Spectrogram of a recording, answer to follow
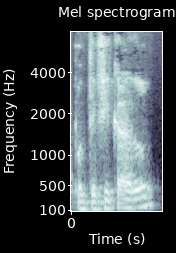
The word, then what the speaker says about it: pontificado: Vale, la palabra pontificado es una palabra llana, porque tiene el acento en esta sílaba.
